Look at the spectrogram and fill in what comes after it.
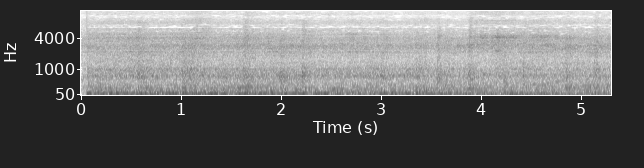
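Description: Kalka–Shimla narrow-gauge toy train running, a loud, steady rumble and clatter of the coach's wheels on the rails, heard from a carriage window. It starts abruptly.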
